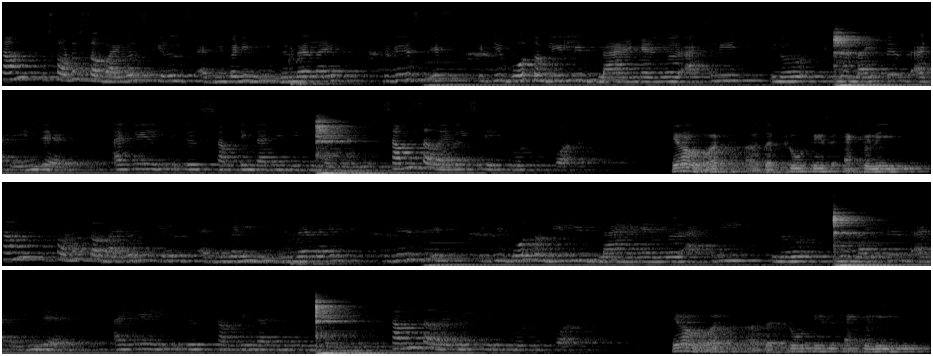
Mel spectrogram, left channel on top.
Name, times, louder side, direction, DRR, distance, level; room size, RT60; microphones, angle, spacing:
voice 1, 0.0-3.5 3.8-10.0 10.4-15.1, left 2 dB, 85° left, 0.6 m, -43 dB
Hammer, 4.2-14.0, right 1 dB, 55° right, 1.1 m, -41 dB
voice 2, 16.0-18.4, left 3 dB, 45° left, 0.4 m, -39 dB
5.0 x 4.9 x 4.1 m
head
